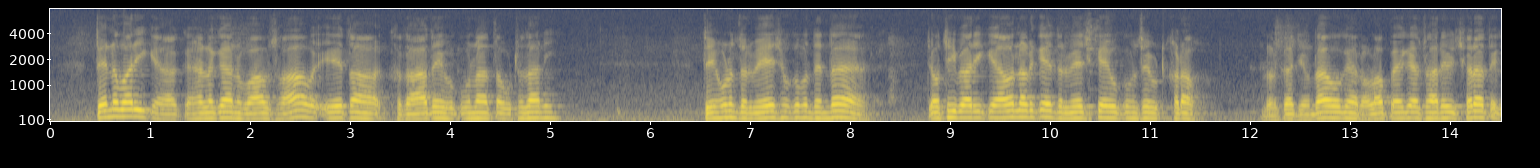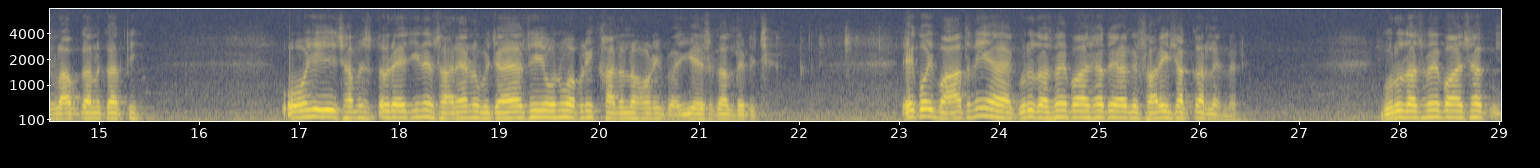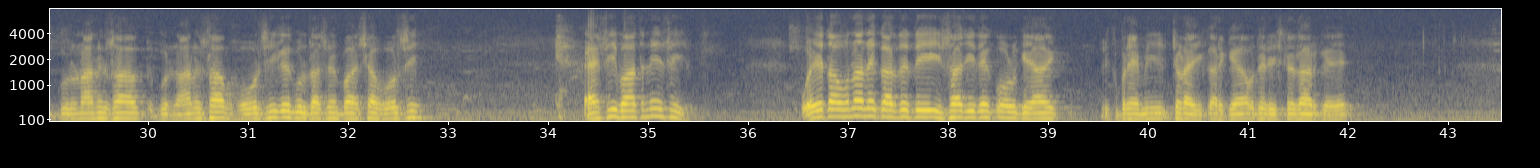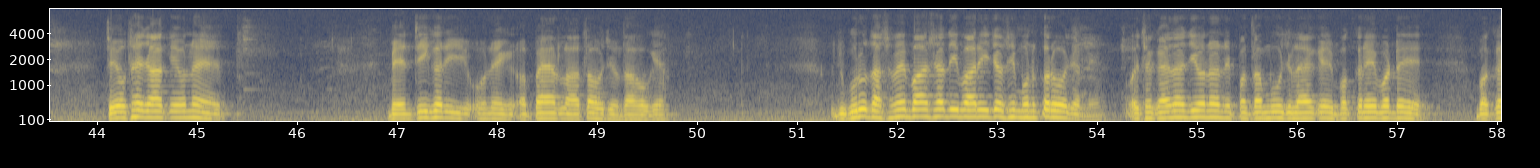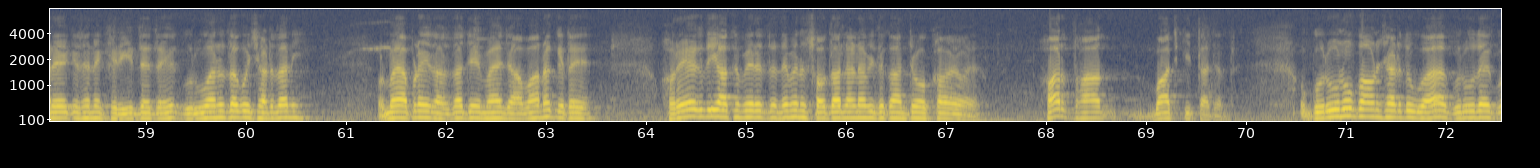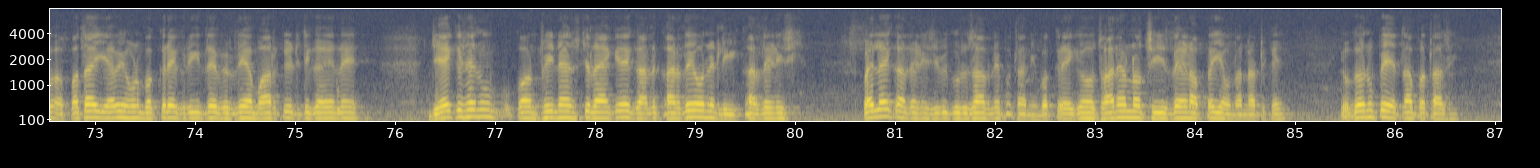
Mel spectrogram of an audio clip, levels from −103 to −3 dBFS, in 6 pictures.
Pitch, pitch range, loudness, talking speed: 145 Hz, 130-160 Hz, -15 LUFS, 175 wpm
